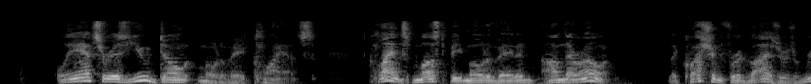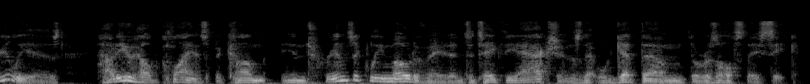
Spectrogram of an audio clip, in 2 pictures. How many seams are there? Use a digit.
0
